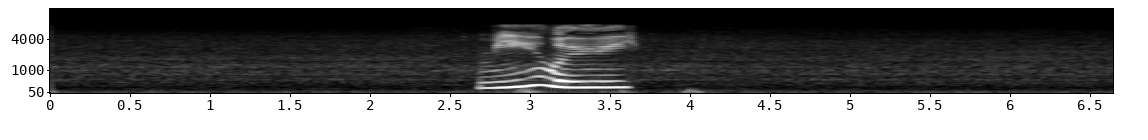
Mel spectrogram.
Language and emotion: Russian, positive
